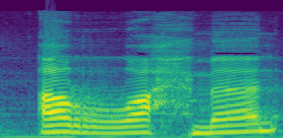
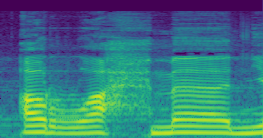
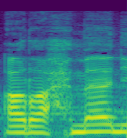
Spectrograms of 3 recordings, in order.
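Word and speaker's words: الرحمن: Et vous savez donc quand est-ce qu'on prononce le lam et que si on ne le prononce pas, on doit doubler la lettre qui le suit.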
